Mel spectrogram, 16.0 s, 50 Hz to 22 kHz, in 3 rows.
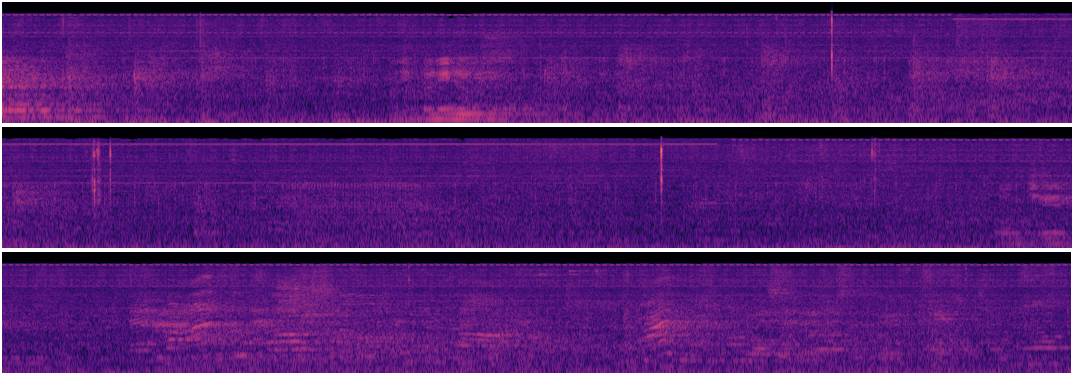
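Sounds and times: steady low rumble: 0.0s - 11.4s
chatter of people in a hall: 4.3s - 16.0s.

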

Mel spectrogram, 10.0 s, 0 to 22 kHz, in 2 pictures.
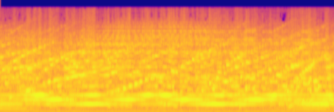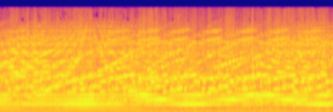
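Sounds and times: held synth chords: 0.0s - 10.0s
rising siren-like synth sweeps: 0.0s - 10.0s.

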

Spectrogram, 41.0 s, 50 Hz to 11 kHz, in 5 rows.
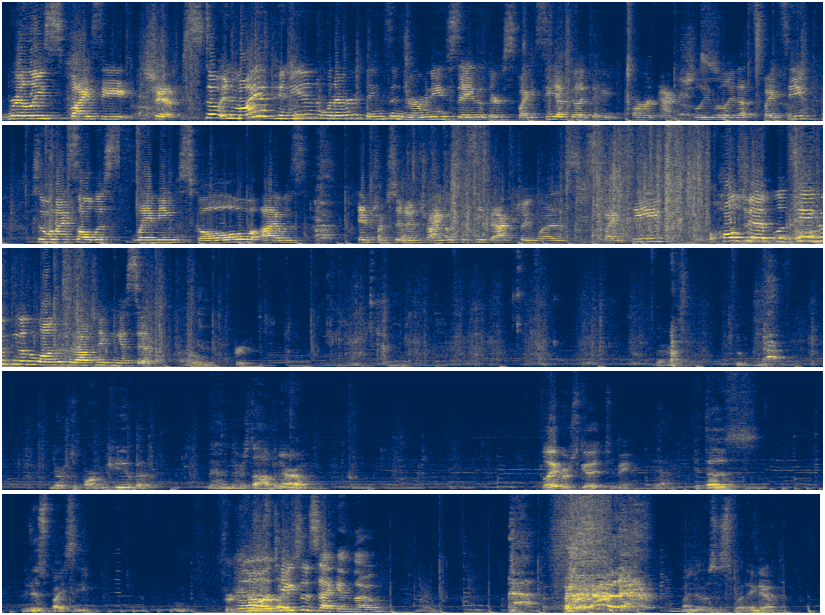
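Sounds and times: light background music: 0.0s - 41.0s
person coughing harshly: 11.3s - 11.7s, 24.0s - 24.4s, 37.9s - 39.5s
potato chips crunching: 12.0s - 27.7s.

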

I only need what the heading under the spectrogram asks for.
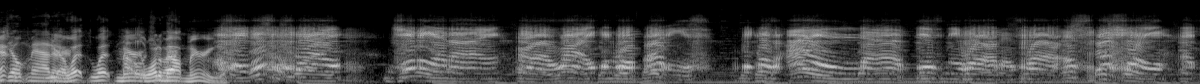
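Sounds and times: squeaky character voice babbling: 2.2s - 12.0s.

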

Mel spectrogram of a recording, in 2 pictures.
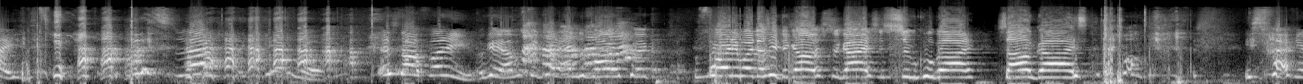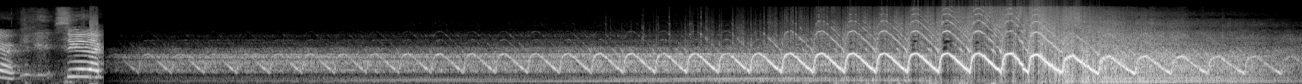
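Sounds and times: siren yelping: 14.1s - 26.0s.

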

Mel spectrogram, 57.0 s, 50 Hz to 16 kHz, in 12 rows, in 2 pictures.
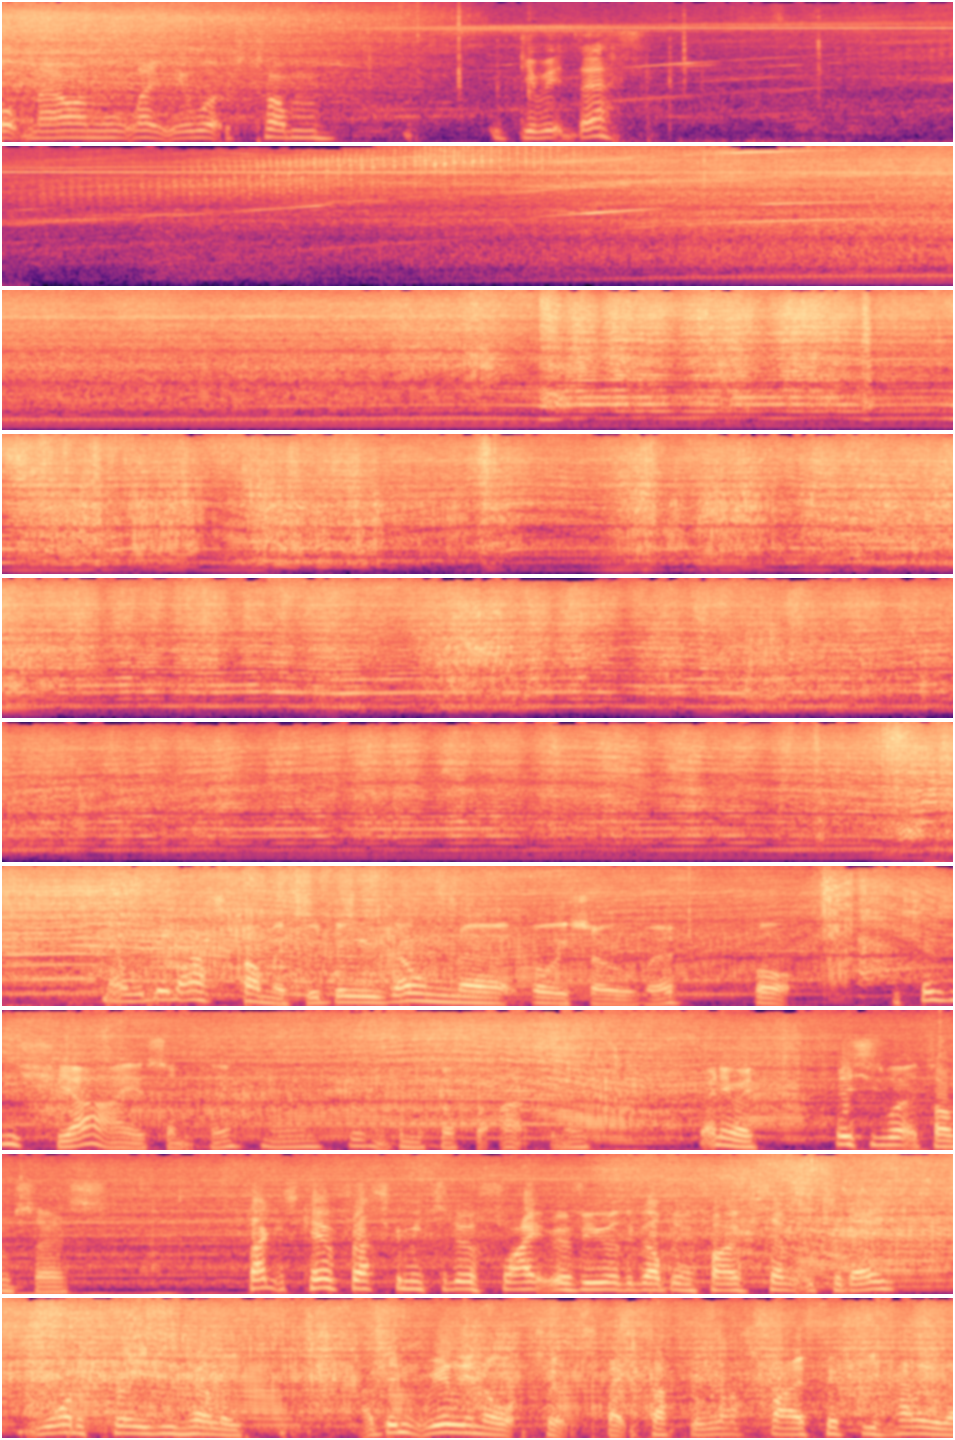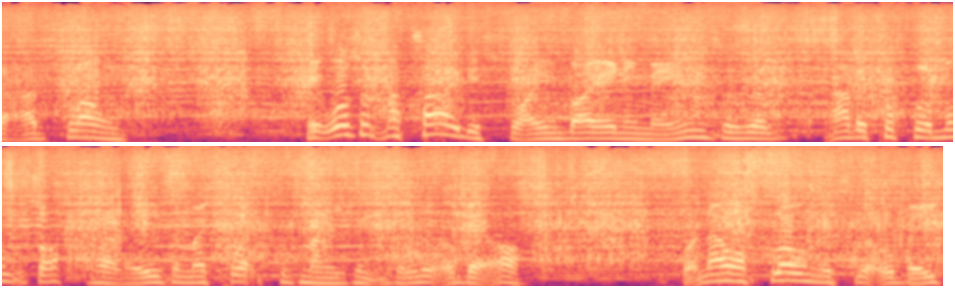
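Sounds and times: helicopter rotor blades in flight: 0.0s - 24.8s, 26.8s - 57.0s
rc helicopter motor whine: 0.0s - 57.0s.

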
